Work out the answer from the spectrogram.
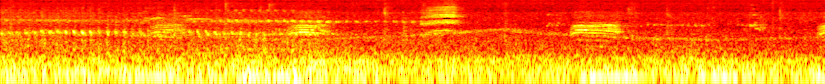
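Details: Australian galah giving several short, screechy, ringing calls spaced a second or two apart. They sound over a steady hiss of background noise and a low rumble.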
